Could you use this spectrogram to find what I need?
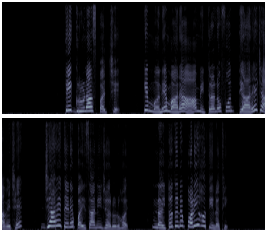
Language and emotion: Gujarati, disgusted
